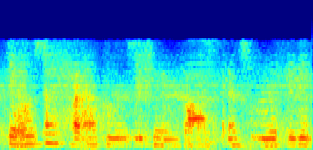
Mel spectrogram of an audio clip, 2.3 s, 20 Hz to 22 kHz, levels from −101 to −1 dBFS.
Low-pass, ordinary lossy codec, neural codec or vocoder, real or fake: 7.2 kHz; none; codec, 44.1 kHz, 0.9 kbps, DAC; fake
